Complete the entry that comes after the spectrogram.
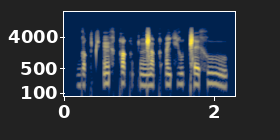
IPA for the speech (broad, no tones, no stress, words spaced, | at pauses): ɡoqt͡ʃʼɛ̃x qəqə̃qŋ͡ǁə̃q ʔɛ̃çu ǁɛxu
